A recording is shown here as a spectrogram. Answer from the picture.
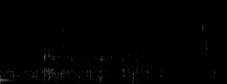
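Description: Near silence: a faint sip through a straw from an insulated tumbler about half a second in, over a low steady hum.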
